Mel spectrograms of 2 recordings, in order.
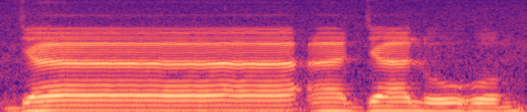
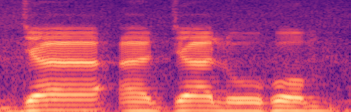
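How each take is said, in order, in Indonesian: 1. Vokal panjang dibaca dengan panjang sedang. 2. Vokal panjang dibaca sebentar. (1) "dengan tawasud" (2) "beserta qasar"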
